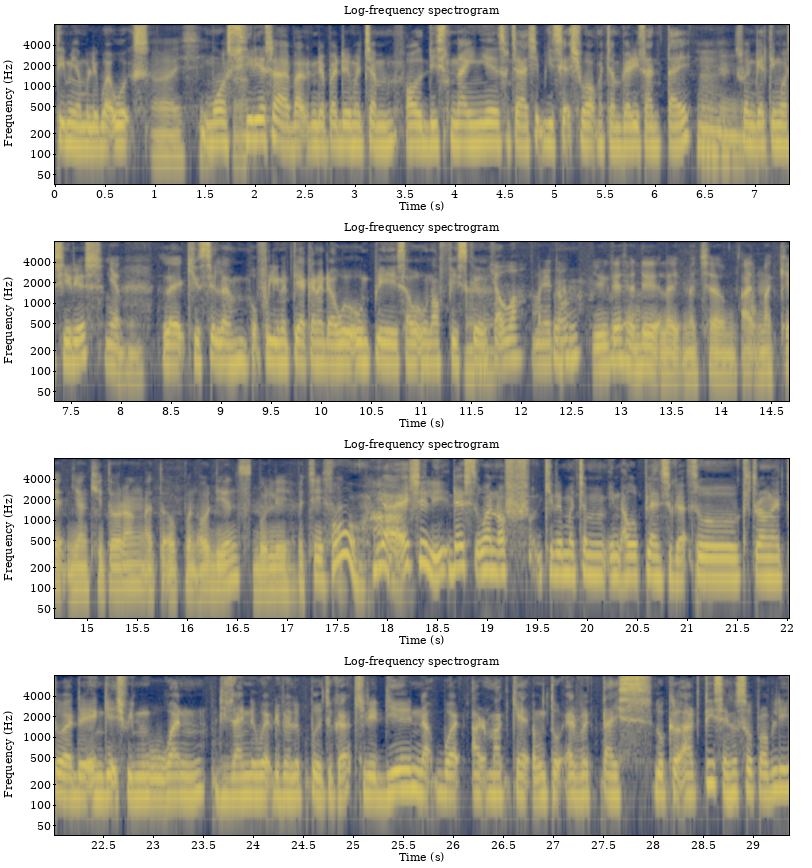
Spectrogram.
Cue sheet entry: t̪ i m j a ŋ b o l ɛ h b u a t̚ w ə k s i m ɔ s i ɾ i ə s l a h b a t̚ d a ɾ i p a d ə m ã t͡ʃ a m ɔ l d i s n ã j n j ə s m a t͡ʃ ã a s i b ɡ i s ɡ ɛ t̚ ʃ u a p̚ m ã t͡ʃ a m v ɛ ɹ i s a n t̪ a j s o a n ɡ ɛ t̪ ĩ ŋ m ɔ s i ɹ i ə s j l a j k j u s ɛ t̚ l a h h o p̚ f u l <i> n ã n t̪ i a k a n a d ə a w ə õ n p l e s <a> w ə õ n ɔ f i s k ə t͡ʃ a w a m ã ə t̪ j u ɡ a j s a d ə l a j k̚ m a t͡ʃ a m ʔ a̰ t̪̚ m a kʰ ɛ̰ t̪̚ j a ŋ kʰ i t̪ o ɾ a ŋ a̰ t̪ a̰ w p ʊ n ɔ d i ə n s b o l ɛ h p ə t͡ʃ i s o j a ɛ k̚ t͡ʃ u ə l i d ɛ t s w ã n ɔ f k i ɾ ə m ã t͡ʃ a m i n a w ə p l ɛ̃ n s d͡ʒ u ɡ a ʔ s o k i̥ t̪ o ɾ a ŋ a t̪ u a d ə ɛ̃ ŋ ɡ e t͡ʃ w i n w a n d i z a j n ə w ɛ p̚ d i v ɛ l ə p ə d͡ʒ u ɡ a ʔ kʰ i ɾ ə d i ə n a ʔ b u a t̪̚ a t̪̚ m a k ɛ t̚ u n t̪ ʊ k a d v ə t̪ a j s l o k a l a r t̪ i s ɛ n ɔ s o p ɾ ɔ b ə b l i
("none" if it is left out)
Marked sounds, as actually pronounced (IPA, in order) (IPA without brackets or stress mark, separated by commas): i, a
